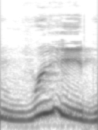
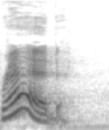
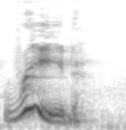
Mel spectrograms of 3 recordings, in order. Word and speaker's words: read: It's actually read, not read. – But it's spelled red. – Yes, I know, but in this case, E-A is actually pronounced like an E-E, like read.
